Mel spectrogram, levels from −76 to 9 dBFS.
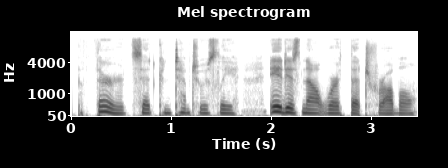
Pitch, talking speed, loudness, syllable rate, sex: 165 Hz, 190 wpm, -21 LUFS, 5.0 syllables/s, female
